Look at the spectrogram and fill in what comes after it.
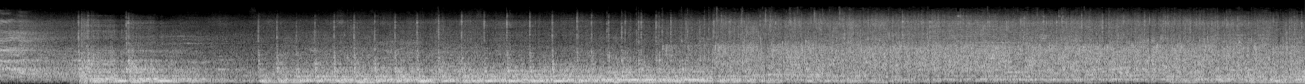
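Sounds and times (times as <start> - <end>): band playing: 2.4 - 13.0
audience applauding: 6.1 - 13.0.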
